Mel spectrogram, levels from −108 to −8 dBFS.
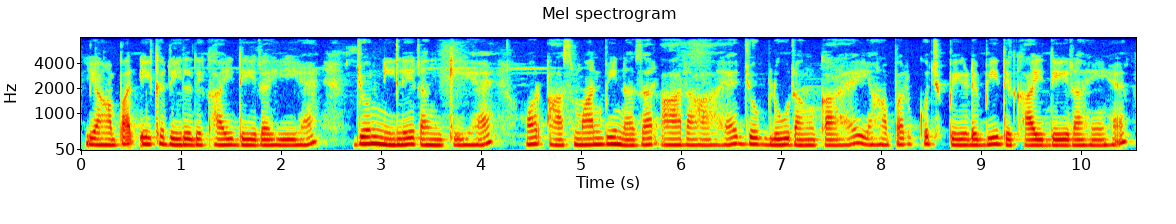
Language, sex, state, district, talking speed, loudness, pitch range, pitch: Hindi, female, Jharkhand, Jamtara, 195 wpm, -17 LUFS, 155-180 Hz, 160 Hz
